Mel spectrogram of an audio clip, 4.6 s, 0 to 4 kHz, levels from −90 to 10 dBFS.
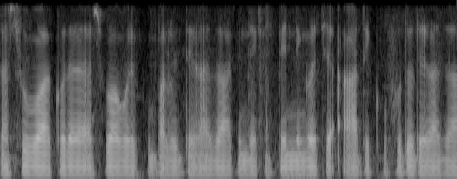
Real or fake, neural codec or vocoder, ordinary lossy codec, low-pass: real; none; none; 3.6 kHz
